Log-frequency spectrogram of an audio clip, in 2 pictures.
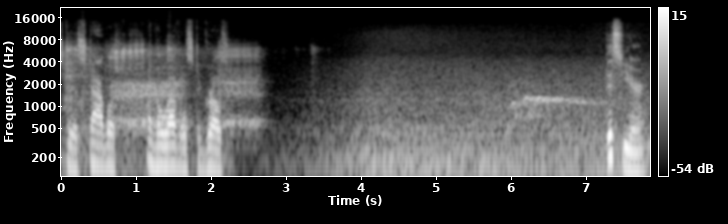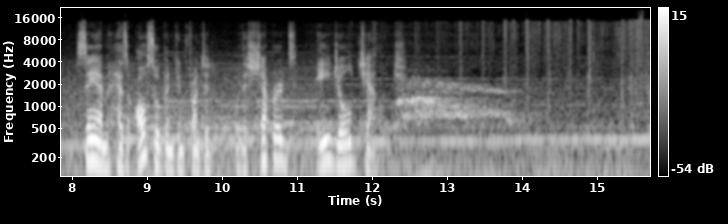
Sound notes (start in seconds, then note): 4.1 coyote howling; 4.1 wind blowing; 12.0 coyote howling; 12.4 snow crunching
